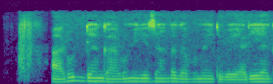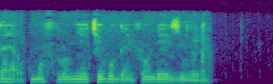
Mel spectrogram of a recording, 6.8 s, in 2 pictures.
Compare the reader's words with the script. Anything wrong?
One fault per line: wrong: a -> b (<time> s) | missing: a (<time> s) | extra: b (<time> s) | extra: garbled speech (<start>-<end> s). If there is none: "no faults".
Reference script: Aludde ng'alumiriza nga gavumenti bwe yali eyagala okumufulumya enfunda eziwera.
extra: ekibuga (4.5 s)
